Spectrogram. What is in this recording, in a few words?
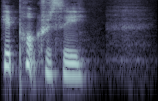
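"hypocrisy", British English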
